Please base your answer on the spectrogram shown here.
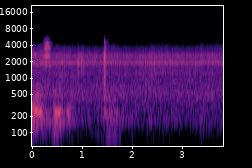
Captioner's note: smooches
